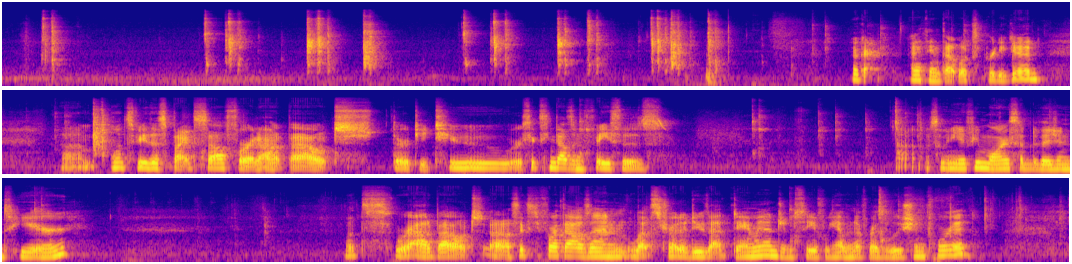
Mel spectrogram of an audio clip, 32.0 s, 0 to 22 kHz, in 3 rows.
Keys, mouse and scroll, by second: 0.3 Escape, 2.2-3.6 typing, 4.9-6.7 typing, 7.0 Tab, 11.5 typing.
